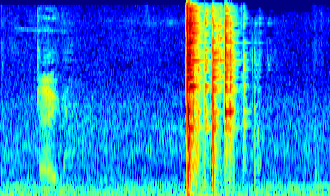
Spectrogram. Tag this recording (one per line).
Clang
Clank
Axe
Metal
Drop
